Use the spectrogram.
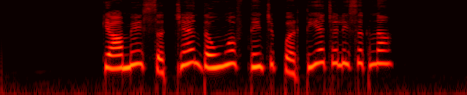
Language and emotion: Dogri, surprised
